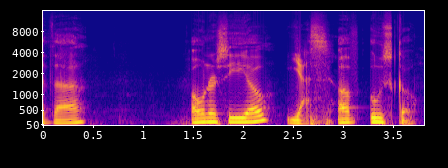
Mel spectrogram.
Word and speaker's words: Usko: and you are the owner CEO yes of usco correct did I pronounce that one right too you pronounced that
